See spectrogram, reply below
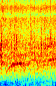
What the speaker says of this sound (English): The crowd is going wild for you on that one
